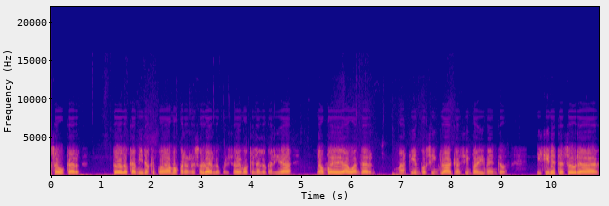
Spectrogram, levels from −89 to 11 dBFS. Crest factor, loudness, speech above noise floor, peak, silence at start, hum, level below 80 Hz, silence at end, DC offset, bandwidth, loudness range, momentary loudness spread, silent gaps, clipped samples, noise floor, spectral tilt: 14 dB; -20 LUFS; 28 dB; -6 dBFS; 0 s; none; -42 dBFS; 0 s; under 0.1%; 8 kHz; 4 LU; 11 LU; none; under 0.1%; -48 dBFS; -6.5 dB/octave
